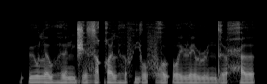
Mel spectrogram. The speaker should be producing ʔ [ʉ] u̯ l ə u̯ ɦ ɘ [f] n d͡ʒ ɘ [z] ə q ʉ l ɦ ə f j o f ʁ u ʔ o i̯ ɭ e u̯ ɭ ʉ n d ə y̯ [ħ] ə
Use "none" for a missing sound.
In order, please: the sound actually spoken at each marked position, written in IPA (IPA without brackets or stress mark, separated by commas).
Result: ʉ, none, z, ħ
